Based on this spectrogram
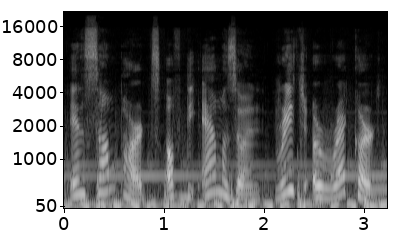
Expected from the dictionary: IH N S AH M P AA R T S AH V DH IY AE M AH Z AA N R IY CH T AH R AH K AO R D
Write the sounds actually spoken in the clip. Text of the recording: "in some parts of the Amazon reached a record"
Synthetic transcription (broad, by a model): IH N S AH M P AA R T S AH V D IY AE M AH Z AA N R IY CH AH R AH K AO R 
